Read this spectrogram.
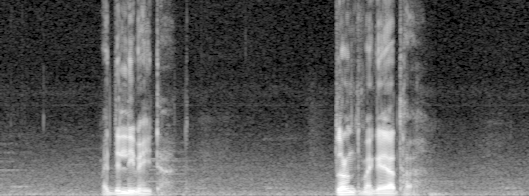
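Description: An elderly man speaks calmly into a microphone, in short bursts.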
